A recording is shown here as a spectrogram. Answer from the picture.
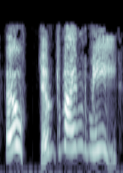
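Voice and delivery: high, slow, sarcastic portrait voice; irritable fat lady. A narrator's reading. The fat lady calling after the departing students, irritable and high. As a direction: call after them with injured sarcasm. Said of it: "the fat lady called irritably".

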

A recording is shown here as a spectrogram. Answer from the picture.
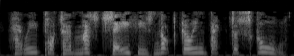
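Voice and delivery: high, squeaky little elf voice; small high creature making a demand; insistent house-elf. A narrator's reading. House-elf bargaining with Harry, insistent.

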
